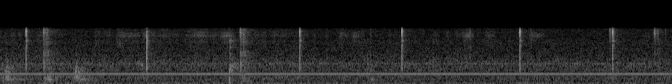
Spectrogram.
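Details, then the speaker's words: 1992 Honda with no spark, no injector or fuel pump signal (PGM-FI tested good): jiggling the wiring brings sharp irregular snapping ticks over a steady hum as the coil intermittently fires; compromised wire or connector is dropping the computer signal and 12-volt reference. "So right now the coil is starting to fire. So that tells me that either in the connector or in the wiring itself here, the wire's been compromised, and so it's not receiving any kind of a signal off the computer to turn the pump on, to fire the coil, fire the injectors."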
